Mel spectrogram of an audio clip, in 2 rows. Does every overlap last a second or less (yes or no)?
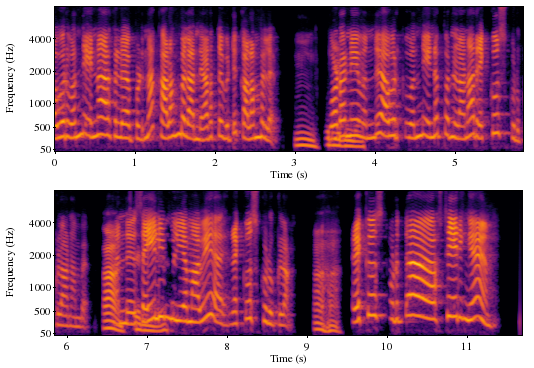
yes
